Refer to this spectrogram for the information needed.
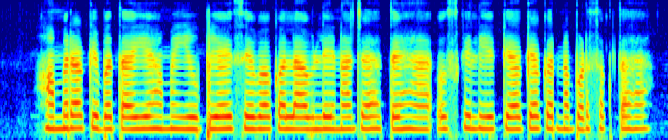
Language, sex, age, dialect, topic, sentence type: Magahi, female, 18-24, Southern, banking, question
